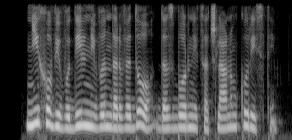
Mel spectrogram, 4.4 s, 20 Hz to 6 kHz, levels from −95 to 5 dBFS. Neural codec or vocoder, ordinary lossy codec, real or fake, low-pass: none; none; real; 5.4 kHz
